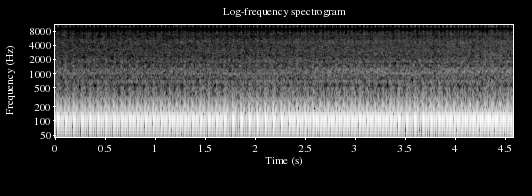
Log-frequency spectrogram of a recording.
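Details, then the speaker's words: 1984 Honda V65 Sabre VF1100S, cold start after sitting outside a couple of months: low, even idle with a light clatter of about three ticks a second, getting quieter as oil works up. Valve tap on cold start. "I don't remember a valve tap come on oil get worked up"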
